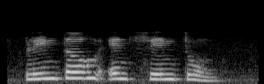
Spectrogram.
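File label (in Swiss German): "blinddarmentzindung", Alsatian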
